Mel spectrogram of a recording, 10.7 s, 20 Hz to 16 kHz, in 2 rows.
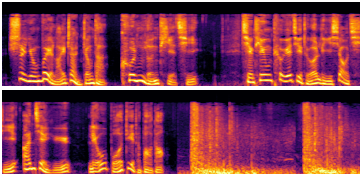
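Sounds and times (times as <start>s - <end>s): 
speech: 0.2s - 8.5s
heavy artillery fire during military exercise: 8.0s - 10.7s.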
